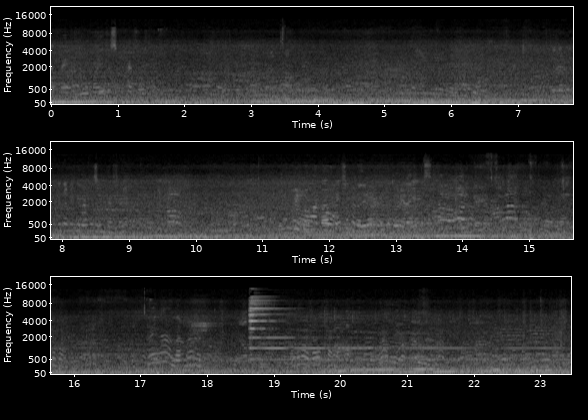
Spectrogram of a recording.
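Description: A large crowd murmurs and chatters nearby, in an echoing space.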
